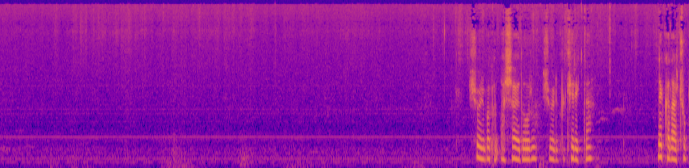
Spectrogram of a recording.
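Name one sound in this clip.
A crochet hook softly works through yarn.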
